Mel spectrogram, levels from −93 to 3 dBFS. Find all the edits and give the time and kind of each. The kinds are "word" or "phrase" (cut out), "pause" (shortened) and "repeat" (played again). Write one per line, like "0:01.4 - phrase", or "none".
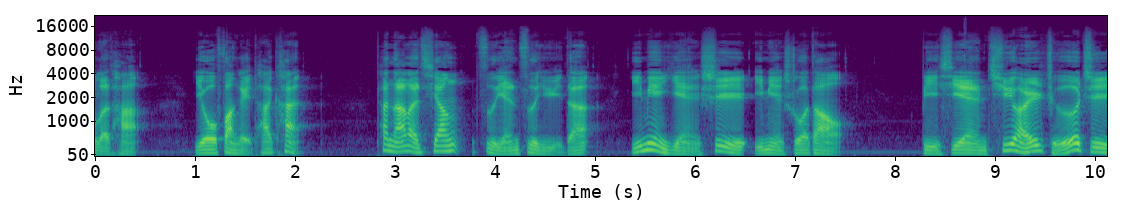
none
